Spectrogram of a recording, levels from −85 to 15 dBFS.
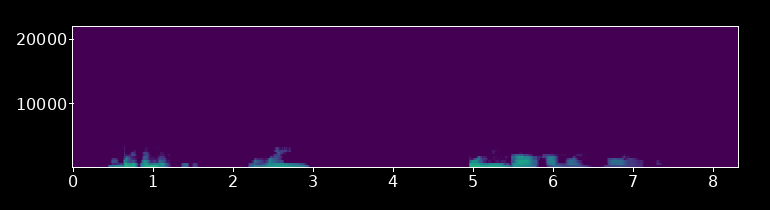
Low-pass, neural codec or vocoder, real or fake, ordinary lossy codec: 3.6 kHz; autoencoder, 48 kHz, 128 numbers a frame, DAC-VAE, trained on Japanese speech; fake; none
